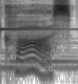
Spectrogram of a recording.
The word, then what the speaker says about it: квас: This is kvass, a special drink in Harbin, which is fermented with bred lactic acid bacteria. It originated in Russia and is pronounced Kvass.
